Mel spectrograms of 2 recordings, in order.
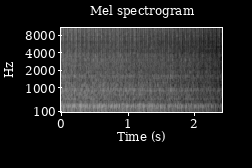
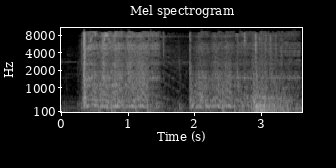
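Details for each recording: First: Land Rover Series 2A revived after sitting several years in a paddock, fuel tank issues overcome: steady, even idle with no knocks or misses, settling smoothly, normal idle. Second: Land Rover Series 2A left sitting several years in a paddock: two bursts of cranking with a brief catch but no sustained running, crank no start, fuel not reaching the carburettor bowl, fuel tank issues suspected.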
